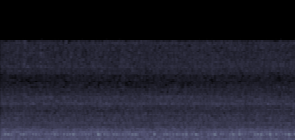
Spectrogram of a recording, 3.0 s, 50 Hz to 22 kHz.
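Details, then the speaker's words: 1998 Chevy Venture van at idle: thin, steady high-pitched squeal over the idle hiss. The owner first suspected water pump bearings, but spraying PB Blaster on the belt shows the belt is the source; the tensioner is suspected weak. Belt squeak. "i'm gonna spray the belt with some pb blaster here and yeah it's the belt that's the belt making that little freaking fountain"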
